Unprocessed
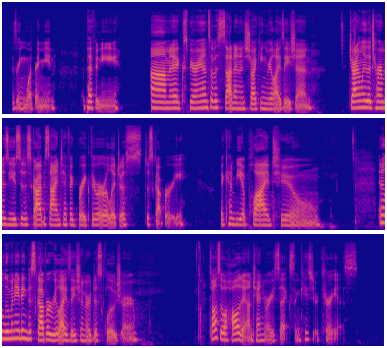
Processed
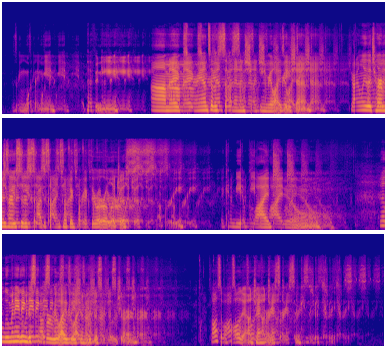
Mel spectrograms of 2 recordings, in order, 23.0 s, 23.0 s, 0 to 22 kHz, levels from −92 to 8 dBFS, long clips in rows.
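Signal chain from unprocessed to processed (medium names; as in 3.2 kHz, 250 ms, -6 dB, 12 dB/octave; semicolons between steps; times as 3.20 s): pitch shift -8.5 st; slow attack 357 ms; thinning echo 283 ms, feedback 33%, high-pass 620 Hz, level -3 dB; trim +8.5 dB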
